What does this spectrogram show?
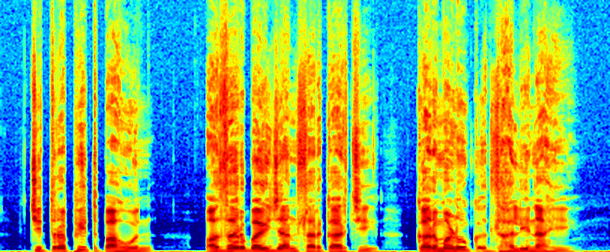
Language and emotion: Marathi, neutral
